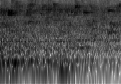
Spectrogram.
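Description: Quiet room tone in a small room: a faint, steady hiss with a low hum underneath.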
